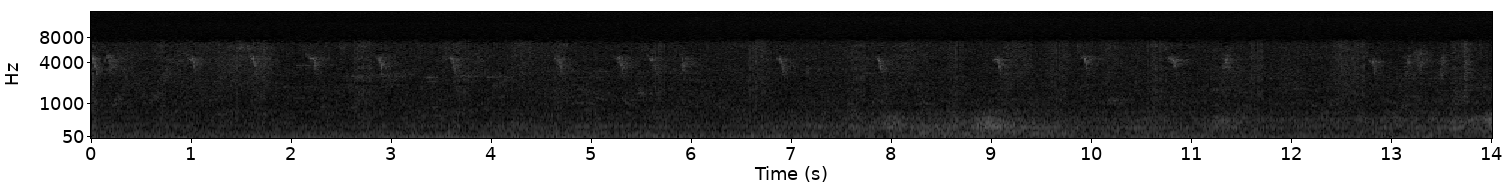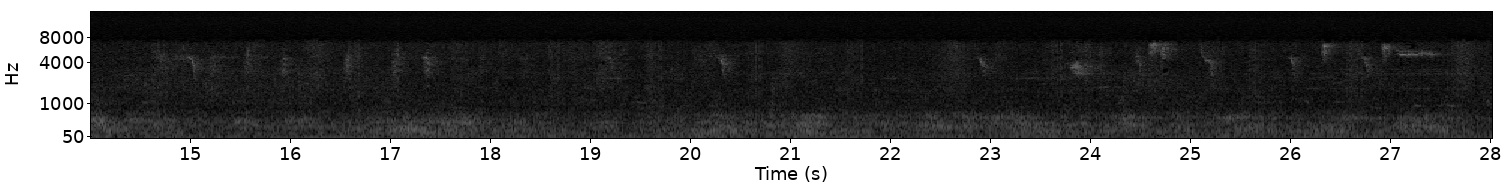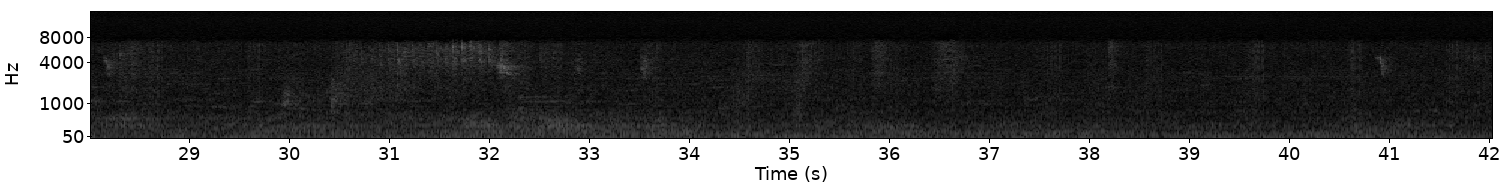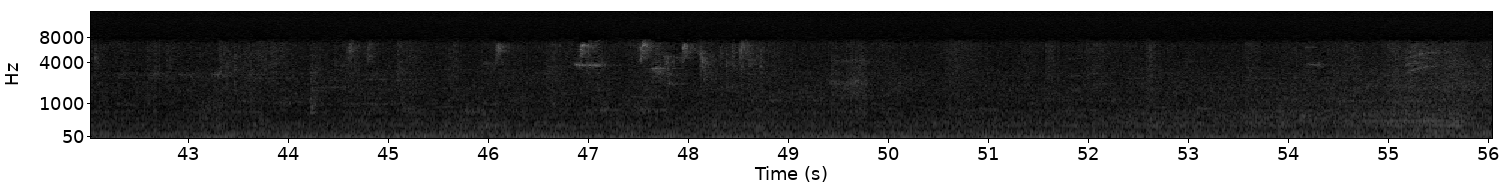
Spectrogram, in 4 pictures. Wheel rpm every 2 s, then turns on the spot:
0, 0, 0, 0, 0, 0, 0, 0, 0, 0, 0, 0, 0, 0, 0, 0, 0, 0, 0, 0, 0, 0, 0, 0, 0, 0, 0, 0.
none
